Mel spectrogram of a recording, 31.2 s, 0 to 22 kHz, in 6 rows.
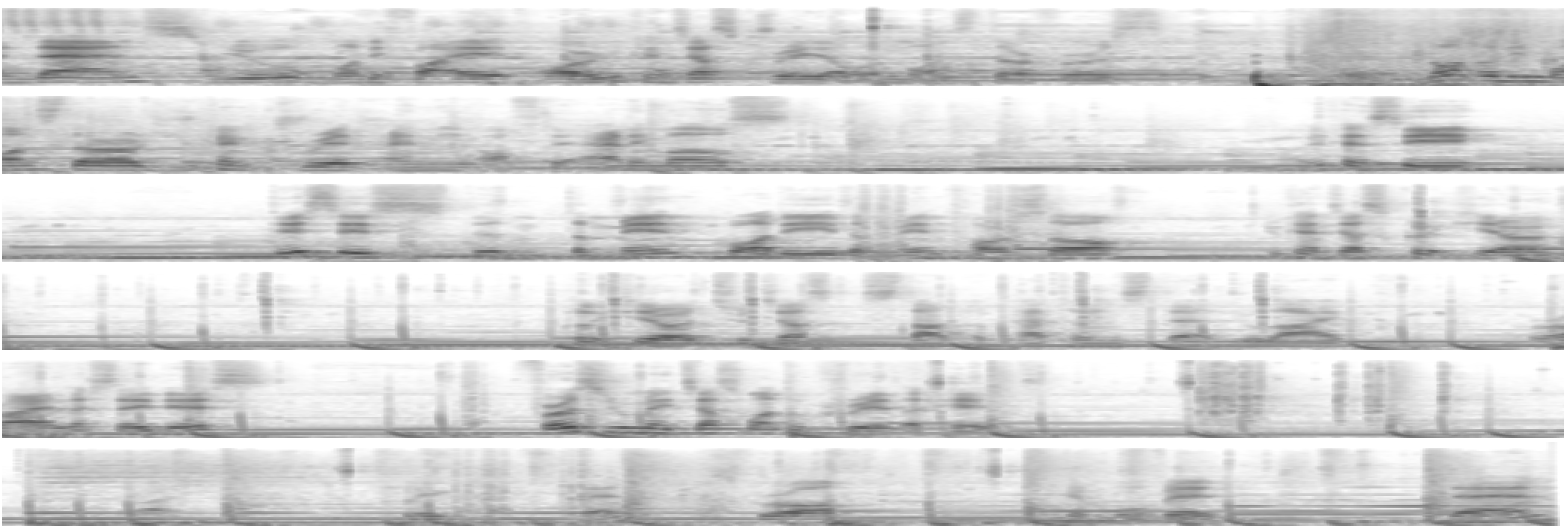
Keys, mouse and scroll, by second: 0.7-1.3 scroll up 2, 1.7 scroll up 1, 2.6 click, 7.6 alt+click, 8.8 click, 11.4-11.9 scroll up 2, 13.0 scroll up 1, 13.5 scroll down 1, 14.9 click, 16.3 click, 17.4 click, 17.9 click, 19.0 click, 19.5 click, 21.1 click, 22.0 scroll up 1, 23.7 click, 24.6-26.1 drag, 27.0 click, 27.3-28.2 scroll up 3, 29.2-30.4 drag, 30.7-31.0 scroll up 2.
